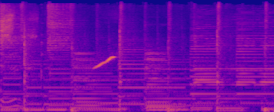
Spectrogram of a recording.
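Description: A short rising whistle glides upward once, bright but brief, over a dense band playing steady rhythmic music with punchy drum hits.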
